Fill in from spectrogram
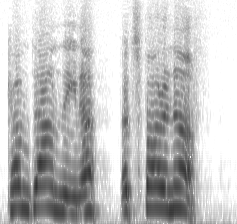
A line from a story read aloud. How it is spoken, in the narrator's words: I knew she could fall at any moment, and I shouted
